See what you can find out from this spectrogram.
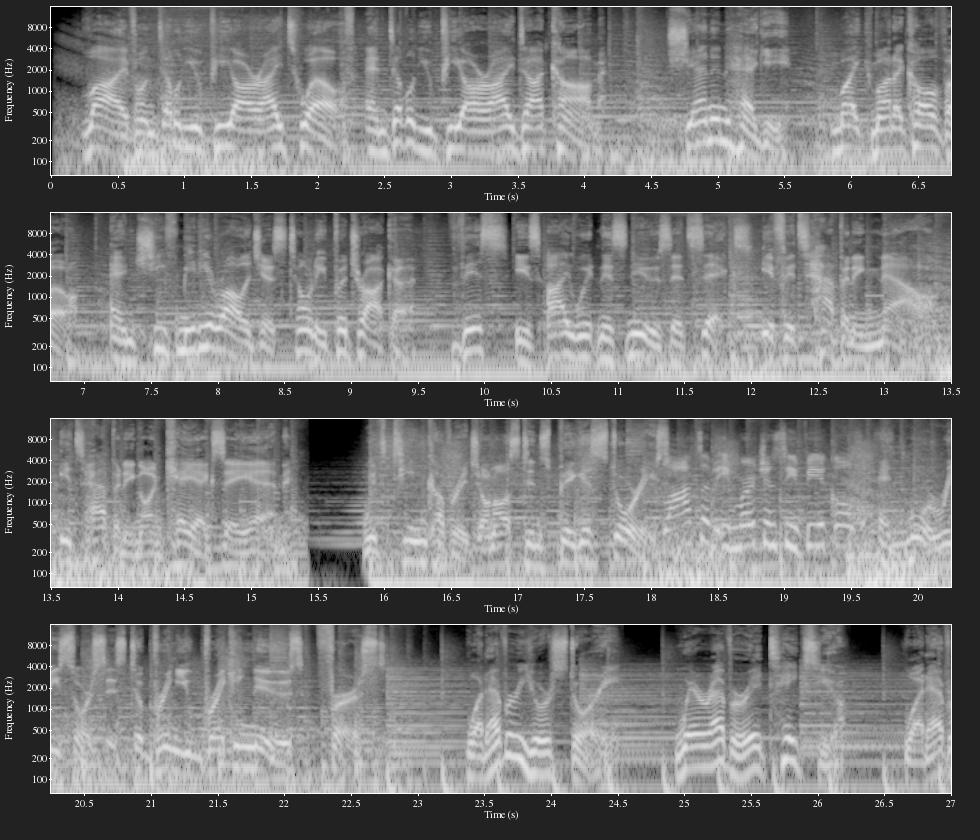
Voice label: tv affiliate male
